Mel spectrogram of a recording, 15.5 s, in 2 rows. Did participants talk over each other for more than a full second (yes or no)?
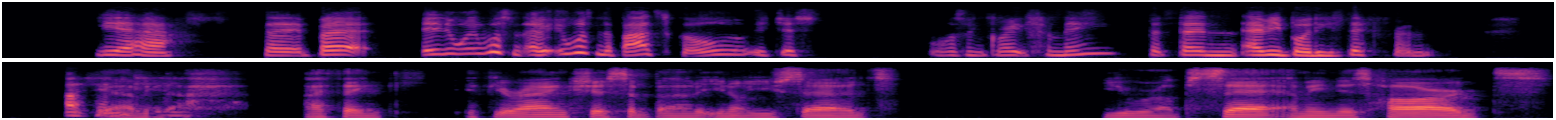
no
